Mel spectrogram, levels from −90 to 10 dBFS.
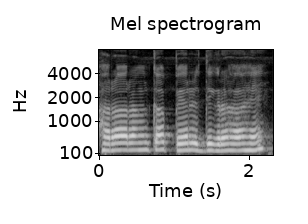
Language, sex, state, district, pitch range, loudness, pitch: Hindi, male, Arunachal Pradesh, Lower Dibang Valley, 185-200 Hz, -12 LUFS, 190 Hz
